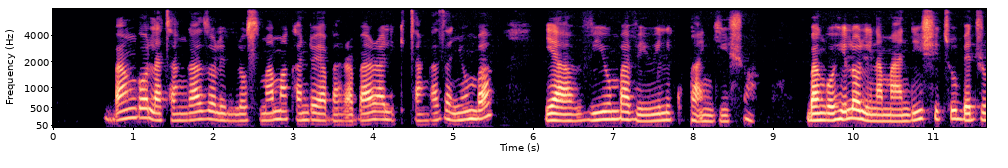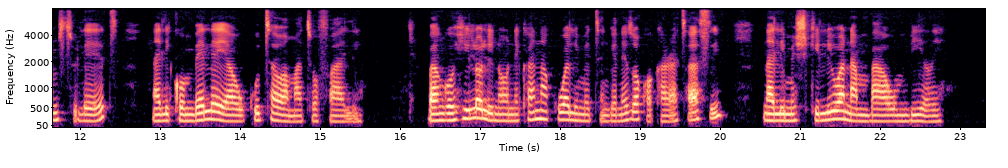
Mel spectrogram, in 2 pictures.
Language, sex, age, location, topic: Swahili, female, 25-35, Nairobi, finance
